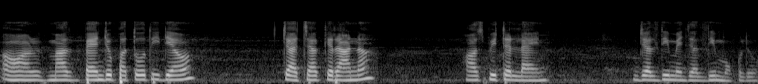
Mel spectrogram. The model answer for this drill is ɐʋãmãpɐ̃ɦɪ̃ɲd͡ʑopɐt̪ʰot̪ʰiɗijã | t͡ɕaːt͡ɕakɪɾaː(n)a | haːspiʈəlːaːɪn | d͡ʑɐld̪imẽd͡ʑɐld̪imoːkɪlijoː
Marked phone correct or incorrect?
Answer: correct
